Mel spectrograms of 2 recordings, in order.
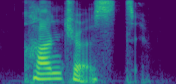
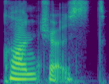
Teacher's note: here we try to really emphasize the first syllable, which is con. So this is contrast.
